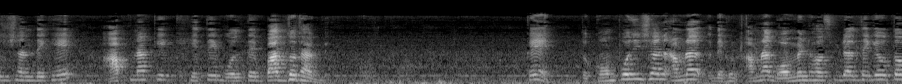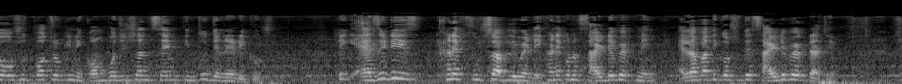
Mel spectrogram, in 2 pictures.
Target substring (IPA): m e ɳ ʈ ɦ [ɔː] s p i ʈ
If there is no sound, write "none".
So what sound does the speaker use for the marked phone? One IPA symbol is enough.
ɔ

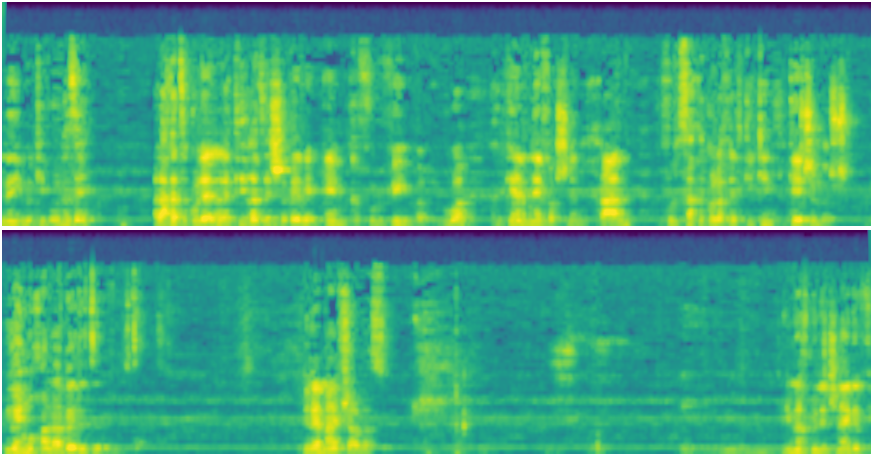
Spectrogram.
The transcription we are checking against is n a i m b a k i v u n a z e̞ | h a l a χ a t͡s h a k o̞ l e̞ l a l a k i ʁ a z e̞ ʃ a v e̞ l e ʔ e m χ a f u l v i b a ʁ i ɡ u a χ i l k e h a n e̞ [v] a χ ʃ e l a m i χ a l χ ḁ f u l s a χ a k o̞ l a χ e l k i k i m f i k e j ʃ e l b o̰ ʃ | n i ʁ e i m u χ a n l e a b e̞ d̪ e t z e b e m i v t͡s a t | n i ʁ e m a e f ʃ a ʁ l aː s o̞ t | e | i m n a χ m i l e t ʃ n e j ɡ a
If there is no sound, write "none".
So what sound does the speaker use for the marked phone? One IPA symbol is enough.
f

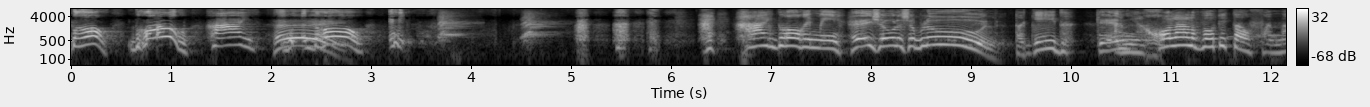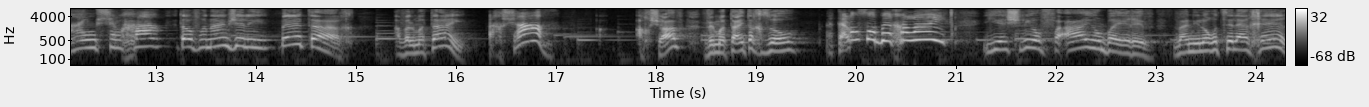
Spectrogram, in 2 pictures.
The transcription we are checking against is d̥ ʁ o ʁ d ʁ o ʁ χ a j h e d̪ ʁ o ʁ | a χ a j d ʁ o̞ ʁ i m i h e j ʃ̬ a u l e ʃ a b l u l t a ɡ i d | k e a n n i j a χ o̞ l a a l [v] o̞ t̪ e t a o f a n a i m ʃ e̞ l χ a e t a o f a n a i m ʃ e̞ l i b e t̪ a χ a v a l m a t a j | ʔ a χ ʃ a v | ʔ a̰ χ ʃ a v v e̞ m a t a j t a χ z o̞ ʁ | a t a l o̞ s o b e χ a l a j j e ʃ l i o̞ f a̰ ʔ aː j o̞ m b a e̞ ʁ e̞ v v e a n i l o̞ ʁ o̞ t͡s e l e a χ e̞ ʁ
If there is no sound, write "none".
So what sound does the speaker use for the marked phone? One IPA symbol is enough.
v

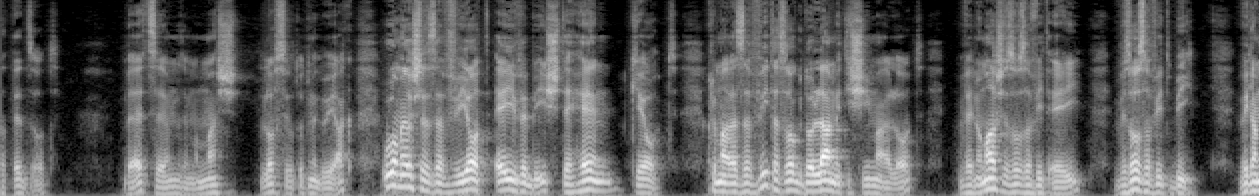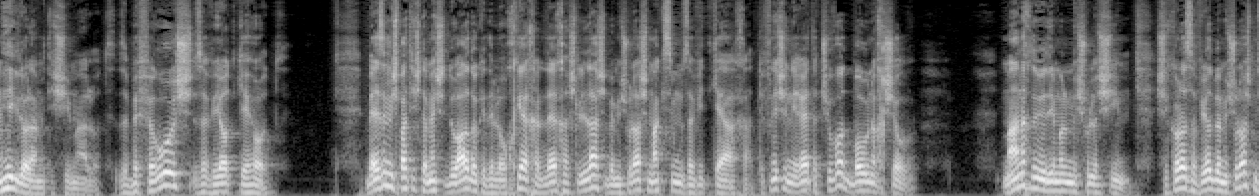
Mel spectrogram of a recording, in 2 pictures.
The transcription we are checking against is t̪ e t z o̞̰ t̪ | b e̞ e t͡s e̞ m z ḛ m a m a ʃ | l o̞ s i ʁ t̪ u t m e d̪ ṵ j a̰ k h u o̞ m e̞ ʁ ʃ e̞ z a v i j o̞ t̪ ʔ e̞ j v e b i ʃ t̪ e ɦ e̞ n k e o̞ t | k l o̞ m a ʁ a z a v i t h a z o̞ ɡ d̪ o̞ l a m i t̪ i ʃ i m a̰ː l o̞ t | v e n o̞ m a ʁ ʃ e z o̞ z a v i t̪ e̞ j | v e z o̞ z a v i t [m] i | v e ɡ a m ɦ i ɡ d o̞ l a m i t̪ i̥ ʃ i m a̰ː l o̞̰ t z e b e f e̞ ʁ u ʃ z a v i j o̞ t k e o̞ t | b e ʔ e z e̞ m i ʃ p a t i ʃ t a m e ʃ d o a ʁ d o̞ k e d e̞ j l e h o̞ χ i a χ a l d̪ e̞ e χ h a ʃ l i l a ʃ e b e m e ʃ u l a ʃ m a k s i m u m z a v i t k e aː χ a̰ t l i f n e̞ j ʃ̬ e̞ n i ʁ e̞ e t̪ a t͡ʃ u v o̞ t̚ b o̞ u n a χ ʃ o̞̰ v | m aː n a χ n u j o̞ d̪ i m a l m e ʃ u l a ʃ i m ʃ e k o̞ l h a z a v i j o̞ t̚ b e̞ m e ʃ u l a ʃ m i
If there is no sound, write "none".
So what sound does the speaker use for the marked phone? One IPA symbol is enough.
b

